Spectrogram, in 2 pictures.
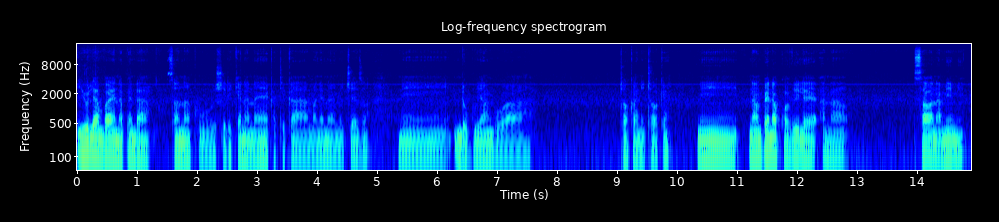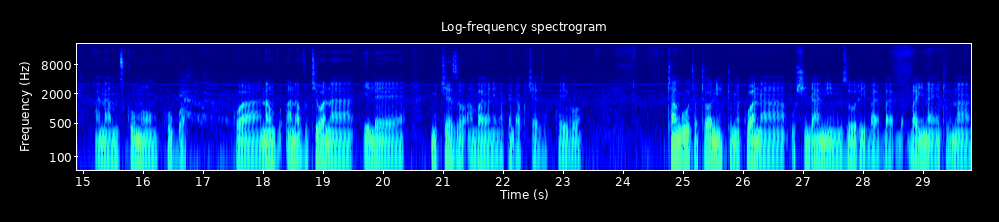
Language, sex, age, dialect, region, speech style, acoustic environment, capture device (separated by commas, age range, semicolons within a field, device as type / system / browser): Swahili, male, 25-34, Kenya - Nairobi Sheng-influenced, Kenya, relaxed; focused, silence, desktop / Windows / Edge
